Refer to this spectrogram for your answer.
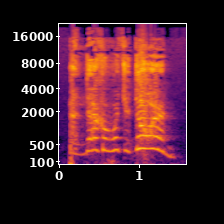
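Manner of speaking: very high-pitched, loud scream. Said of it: "screaming at, at him".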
